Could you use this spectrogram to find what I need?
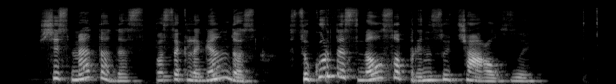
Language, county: Lithuanian, Utena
